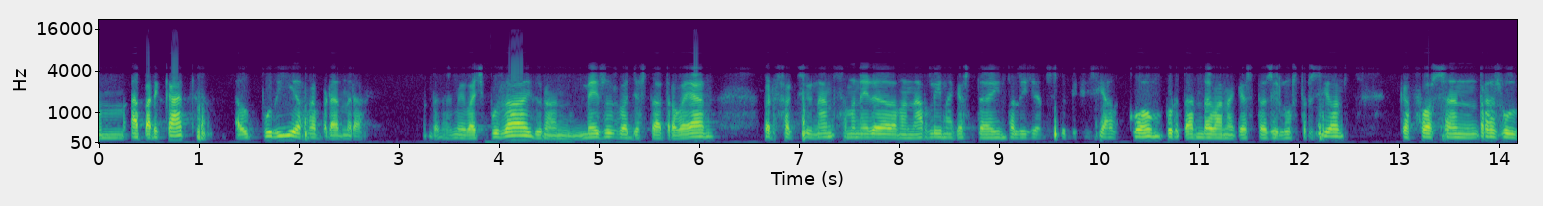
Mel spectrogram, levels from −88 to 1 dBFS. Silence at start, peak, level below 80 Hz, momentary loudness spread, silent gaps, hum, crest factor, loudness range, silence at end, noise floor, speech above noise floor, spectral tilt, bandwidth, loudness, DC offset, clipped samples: 0 s; 0 dBFS; -62 dBFS; 10 LU; none; none; 18 dB; 3 LU; 0 s; -51 dBFS; 34 dB; -7.5 dB/octave; 6.8 kHz; -18 LUFS; under 0.1%; under 0.1%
